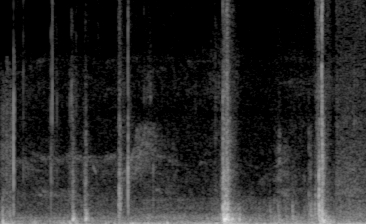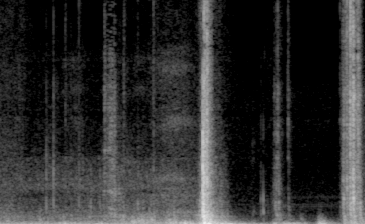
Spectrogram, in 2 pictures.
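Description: Footsteps on asphalt, then knocks as someone climbs into a car, and the driver's door pulled shut with a solid thud about five and a half seconds in, the loudest sound. A sharp click follows near the end.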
